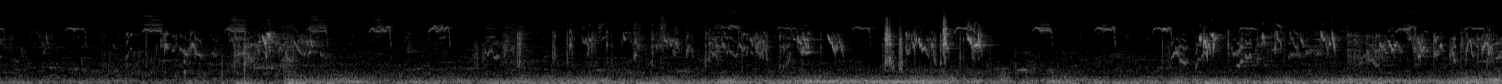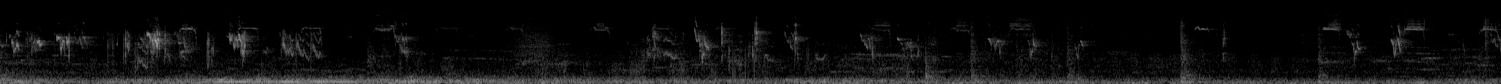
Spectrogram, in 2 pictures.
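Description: A flock of budgerigars chirping and chattering continuously, many short overlapping calls, over a steady low hum.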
